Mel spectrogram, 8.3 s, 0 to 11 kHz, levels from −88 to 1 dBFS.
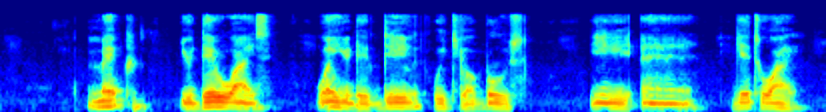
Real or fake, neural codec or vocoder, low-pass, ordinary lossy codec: fake; codec, 16 kHz, 2 kbps, FreqCodec, larger model; 7.2 kHz; MP3, 64 kbps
